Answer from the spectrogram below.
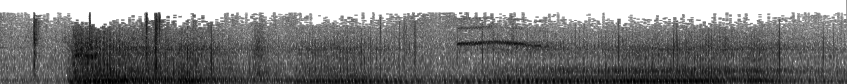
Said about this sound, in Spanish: Qué bien que me prestaron esta motoneta para llevarlos.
